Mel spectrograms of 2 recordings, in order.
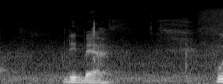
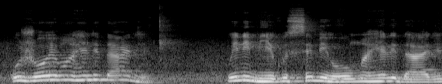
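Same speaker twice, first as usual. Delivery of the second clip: raised, higher-pitched preacher's voice; insistent, high preaching pitch; emphatic preaching; 5 semitones higher than usual. Real, not acted. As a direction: drive the point home from the pulpit. Raised preaching against plain teaching.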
